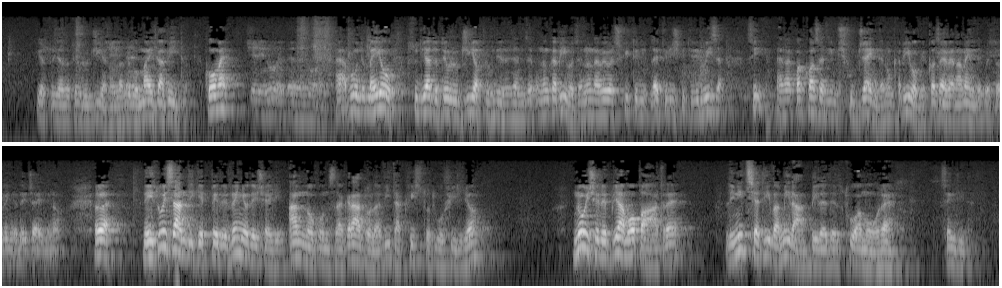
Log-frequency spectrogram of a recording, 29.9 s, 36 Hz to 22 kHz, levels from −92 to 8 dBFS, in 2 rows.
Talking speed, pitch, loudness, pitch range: 145 wpm, 130 Hz, -23 LUFS, 105-165 Hz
